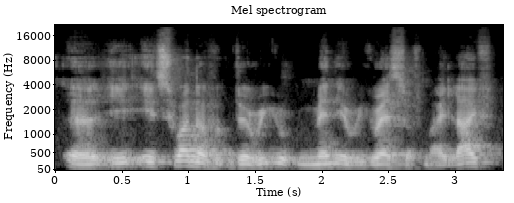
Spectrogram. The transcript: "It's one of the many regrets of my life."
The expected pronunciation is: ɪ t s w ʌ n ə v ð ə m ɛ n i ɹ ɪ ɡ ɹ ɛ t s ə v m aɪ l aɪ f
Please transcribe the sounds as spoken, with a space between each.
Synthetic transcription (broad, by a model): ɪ t s w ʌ n ə v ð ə m ɛ n i ɹ ɪ ɡ ɹ ɛ t s ə v m aɪ l aɪ f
